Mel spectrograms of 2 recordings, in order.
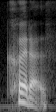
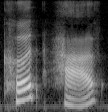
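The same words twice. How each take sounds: First: The words blend into one reduced form. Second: Both words are said fully and separately.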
